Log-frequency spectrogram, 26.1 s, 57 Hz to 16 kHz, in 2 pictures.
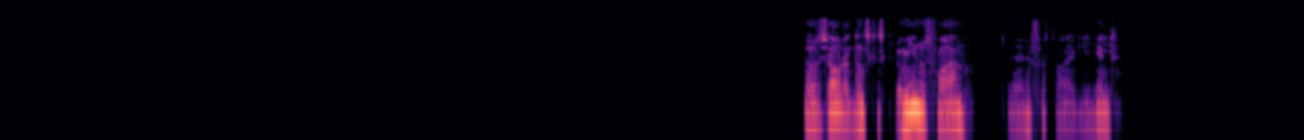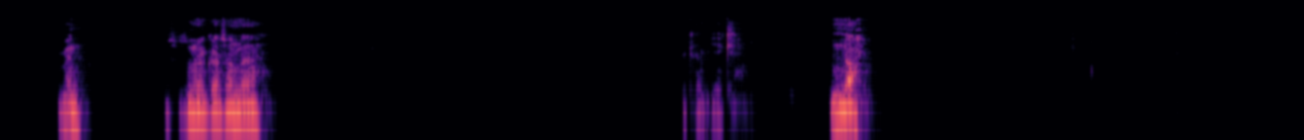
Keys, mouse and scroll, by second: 11.4-12.2 scroll down 2, 12.2-13.0 scroll up 3, 13.0-14.6 middle drag, 14.6 click, 16.7 1, 18.1 click, 20.2 ctrl+z, 20.4 ctrl+z, 21.0-21.4 scroll up 2, 21.4 middle click, 22.0-22.9 scroll down 4, 22.9-23.7 scroll up 1, 23.7 g.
